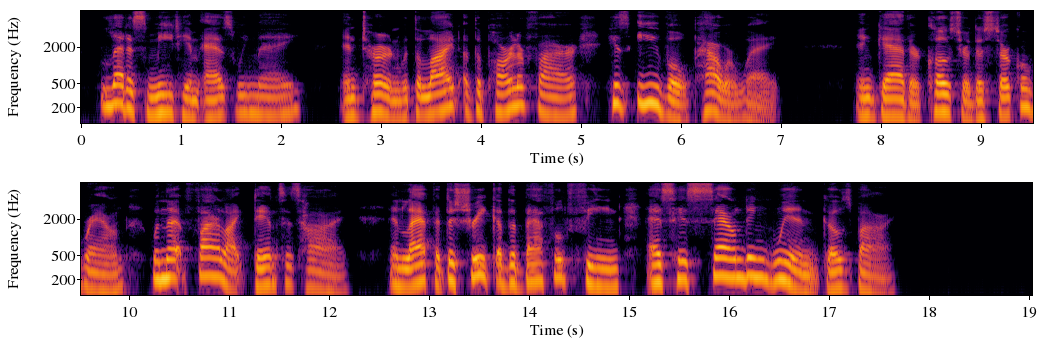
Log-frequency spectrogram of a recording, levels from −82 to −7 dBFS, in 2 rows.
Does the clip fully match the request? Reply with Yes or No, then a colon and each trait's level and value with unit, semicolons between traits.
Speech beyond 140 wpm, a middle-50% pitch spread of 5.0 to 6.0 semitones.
Yes: average, 150 wpm; average, 5.3 semitones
